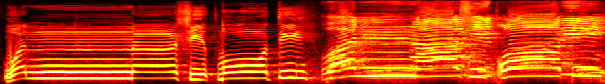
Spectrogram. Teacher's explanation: طا موٹا کرنا ہے، تا باریک رکھنا ہے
